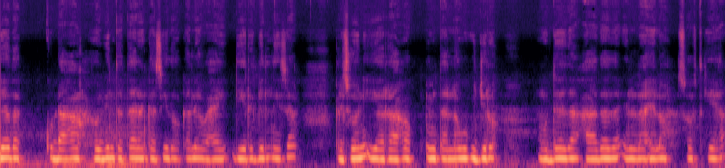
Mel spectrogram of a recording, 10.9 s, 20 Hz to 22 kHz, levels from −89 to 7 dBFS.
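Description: Nothing in the speech recording points to a technical fault: the signal holds steady throughout, with no disruption anywhere along its length.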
